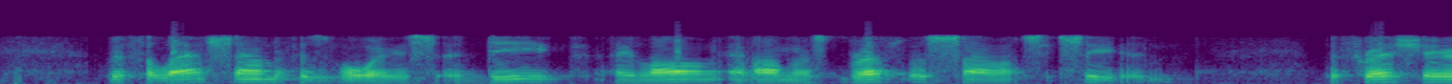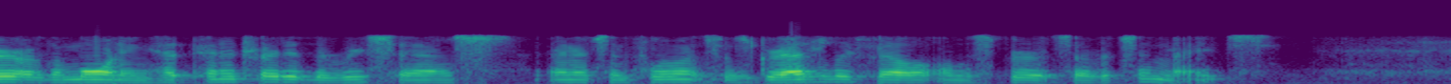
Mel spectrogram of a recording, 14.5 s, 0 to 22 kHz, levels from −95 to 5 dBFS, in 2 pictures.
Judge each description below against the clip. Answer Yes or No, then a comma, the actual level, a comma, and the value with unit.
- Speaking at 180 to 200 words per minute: No, average, 155 wpm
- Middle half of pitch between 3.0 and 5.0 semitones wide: No, narrow, 2.6 semitones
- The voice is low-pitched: Yes, low, 115 Hz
